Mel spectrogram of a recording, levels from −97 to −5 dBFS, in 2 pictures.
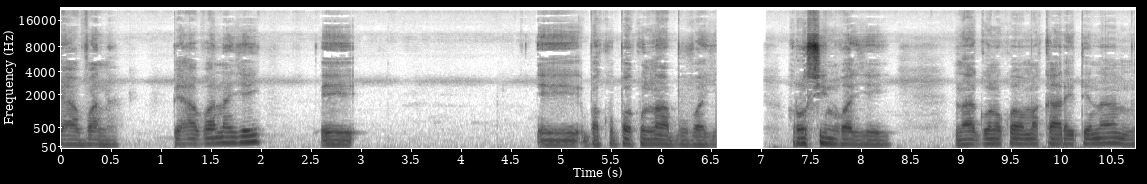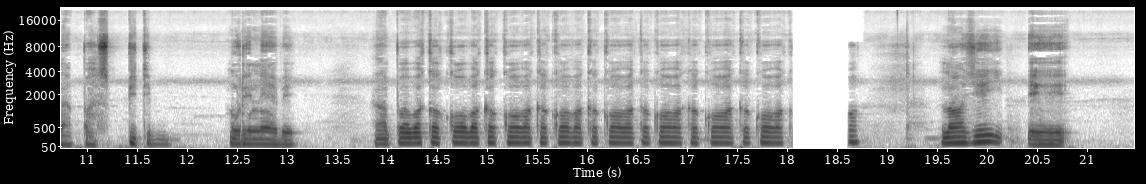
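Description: At 6.55 to 7.05 s and again at 18.05 to 18.64 s the speech drops out in a stream reconnect. After gaps of 0.45 s and 0.54 s, a fresh decoder resumes roughly 0.3 s further along, so material is skipped, and it fades in.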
